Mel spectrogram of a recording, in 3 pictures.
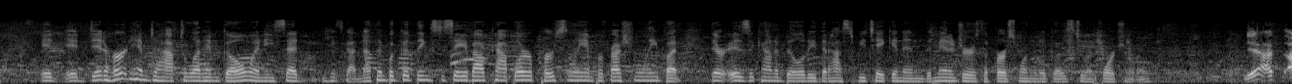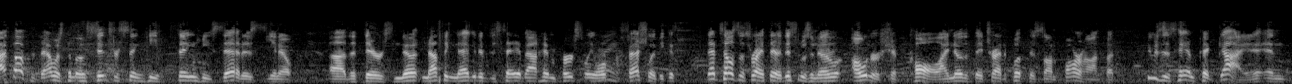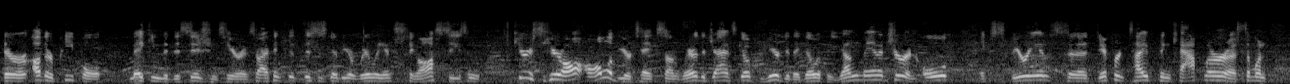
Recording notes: Talkin’ Baseball LIVE at the Public House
